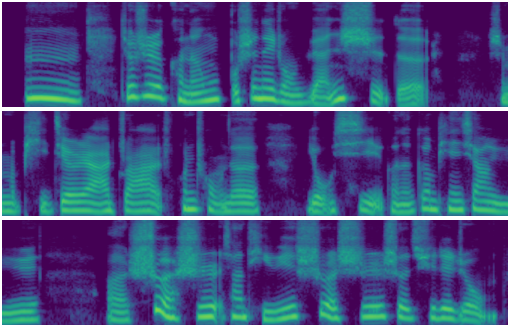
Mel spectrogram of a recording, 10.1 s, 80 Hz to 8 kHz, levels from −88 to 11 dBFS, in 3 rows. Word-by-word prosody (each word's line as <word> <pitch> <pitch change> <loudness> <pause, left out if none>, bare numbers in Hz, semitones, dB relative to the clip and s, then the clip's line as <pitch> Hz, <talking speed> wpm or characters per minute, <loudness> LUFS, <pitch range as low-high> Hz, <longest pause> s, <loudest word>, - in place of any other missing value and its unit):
嗯。 255 -5 +6 0.2
就 290 - +1
是 295 -1 +2
可 245 -3 -2
能 200 +5 +2
不 235 - -5
是 245 +6 0
那 255 -1 +7
种 170 -5 -3
原 230 - 0
始 255 0 -1
的 - - -5 0.4
什 - - -6
么 175 - -1
皮 - - -7
筋 195 +3 +1
儿 190 0 +2
啊， 180 -1 +2
抓 180 0 -2
昆 225 - +2
虫 215 -4 -4
的 175 0 -2 0.3
游 180 +1 -2
戏， 190 -2 -4
可 175 - -5
能 160 0 -2
更 225 +4 -1
偏 210 0 -1
向 205 -3 -1
于 175 +3 -2 0.4
呃， 180 -2 -3
设 275 - +4
施， 250 +3 +3
像 250 -2 0
体 195 -6 -4
育 220 +6 +2
设 265 -1 +1
施 250 +4 +1
社 250 -3 0
区 220 +2 -3
这 220 -1 +3
种 180 +4 -3
210 Hz, 250 characters per minute, -21 LUFS, 185-250 Hz, 0.4 s, 那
